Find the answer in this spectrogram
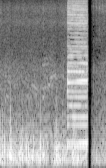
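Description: A car horn sounds one short toot, under half a second long, about one and a half seconds in, over street noise; then the sound cuts off suddenly.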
